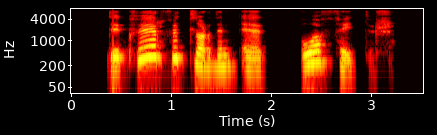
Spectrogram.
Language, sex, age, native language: Icelandic, female, 20-29, Icelandic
